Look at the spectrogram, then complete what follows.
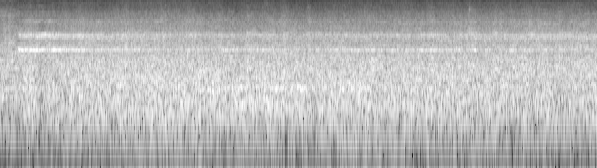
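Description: Food-factory production line machinery and conveyors running: a steady mechanical noise with two high, steady whining tones that come in just after the start.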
